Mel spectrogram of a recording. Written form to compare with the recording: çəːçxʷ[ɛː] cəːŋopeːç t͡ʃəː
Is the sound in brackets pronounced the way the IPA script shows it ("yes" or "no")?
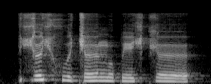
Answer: no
